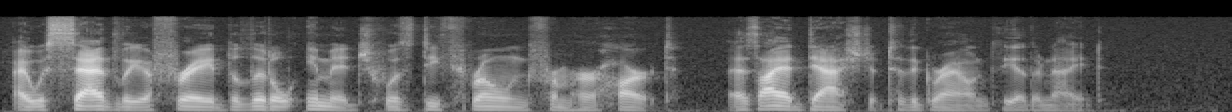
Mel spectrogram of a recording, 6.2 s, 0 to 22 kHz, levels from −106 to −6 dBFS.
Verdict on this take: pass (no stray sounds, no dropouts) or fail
pass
